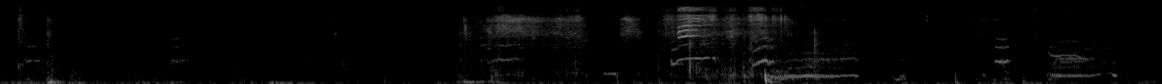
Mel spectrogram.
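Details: Domestic kittens meowing indoors as their mother cat Joanna carries them one by one in her mouth to a new, safer spot, a foundling kitten among them; short high, wavering meows come in scattered bursts over rustling and shuffling noises.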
